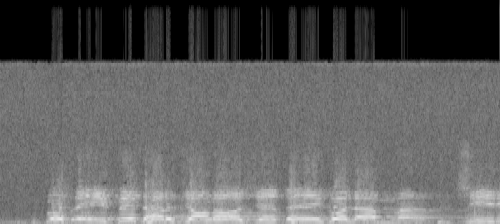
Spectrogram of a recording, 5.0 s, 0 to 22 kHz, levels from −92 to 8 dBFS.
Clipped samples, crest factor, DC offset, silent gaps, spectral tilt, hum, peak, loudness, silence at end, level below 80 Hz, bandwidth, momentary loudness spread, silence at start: 1%; 10 dB; 0.6%; none; -3 dB/octave; none; 0 dBFS; -9 LUFS; 0 s; -44 dBFS; 16.5 kHz; 10 LU; 0 s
